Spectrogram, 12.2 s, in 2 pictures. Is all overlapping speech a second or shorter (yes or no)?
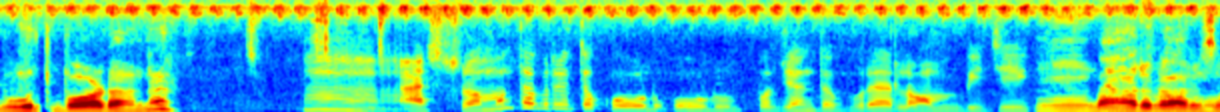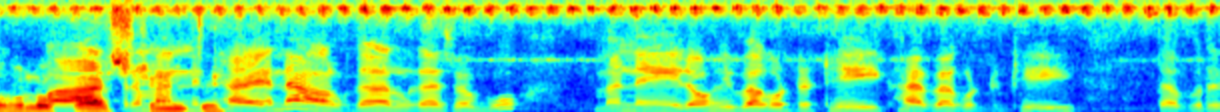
no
